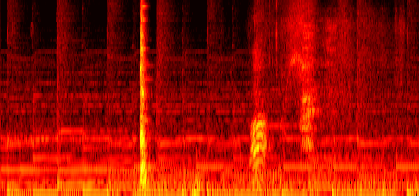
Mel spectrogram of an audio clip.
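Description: One sharp click about a second and a half in, from the ratchet of a campervan rear seat-bed backrest catching as it is lifted, over steady background music.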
